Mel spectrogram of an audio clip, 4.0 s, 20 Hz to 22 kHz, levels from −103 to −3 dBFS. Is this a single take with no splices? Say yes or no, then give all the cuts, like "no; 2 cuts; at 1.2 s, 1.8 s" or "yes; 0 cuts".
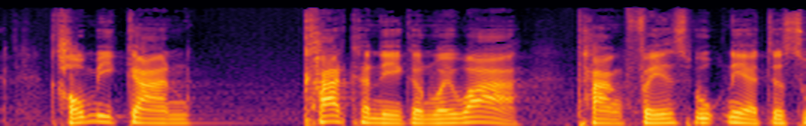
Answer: yes; 0 cuts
